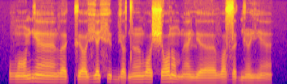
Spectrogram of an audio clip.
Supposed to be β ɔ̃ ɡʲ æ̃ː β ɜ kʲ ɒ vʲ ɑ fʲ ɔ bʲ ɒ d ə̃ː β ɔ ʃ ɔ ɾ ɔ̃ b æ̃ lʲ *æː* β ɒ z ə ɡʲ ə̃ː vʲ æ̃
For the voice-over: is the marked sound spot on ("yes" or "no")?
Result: no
